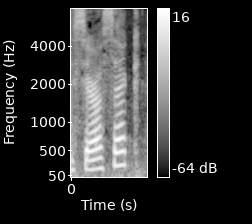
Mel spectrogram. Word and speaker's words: Sarosiek: Bethany Sarosiek, is that correct how I pronounce? Yeah.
